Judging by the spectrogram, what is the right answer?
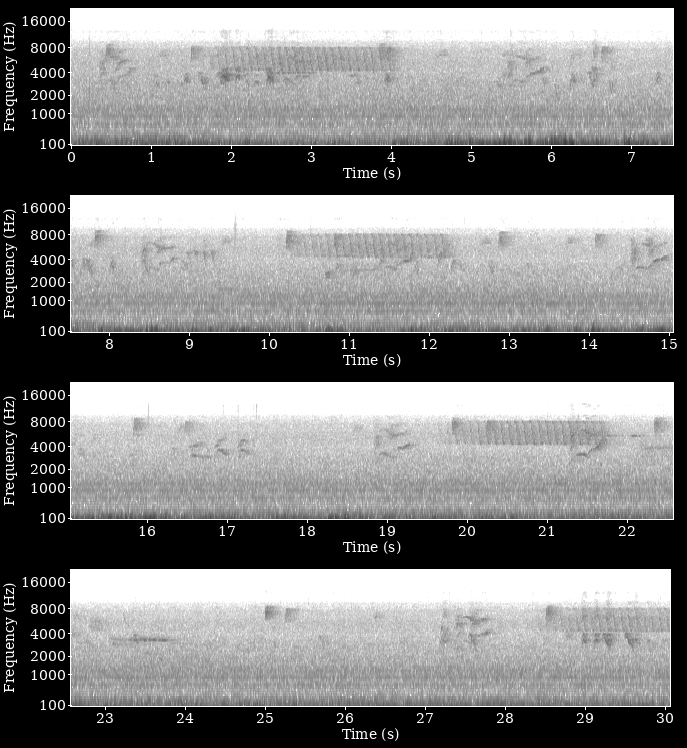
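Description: Chipping sparrow songs: a rapid high trill of about two seconds, repeated four times at intervals of eight to nine seconds, with other birds' short chirps in between. Under the song runs a low rumble, heaviest in the first half.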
